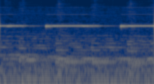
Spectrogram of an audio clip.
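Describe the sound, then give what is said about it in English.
A combined fire and carbon monoxide alarm sounds a piercing, high steady tone, broken by brief gaps about once a second, loud and alone. “Got a fire? Forget about it. This alarm right here”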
